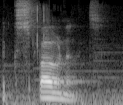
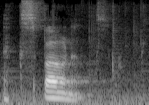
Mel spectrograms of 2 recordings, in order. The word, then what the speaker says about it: exponent: little higher and then exponent is not difficult to spell but pronunciation the strong sound is the second sound exponent exponent tenths hundredths thousandths tenths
